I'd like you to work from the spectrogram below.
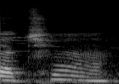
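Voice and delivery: very slow, drawn-out अच्छा falling away; ominous realization. Acted. Stepmother hearing her daughter's report, slow knowing अच्छा. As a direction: draw out अच्छा as the scheme forms.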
